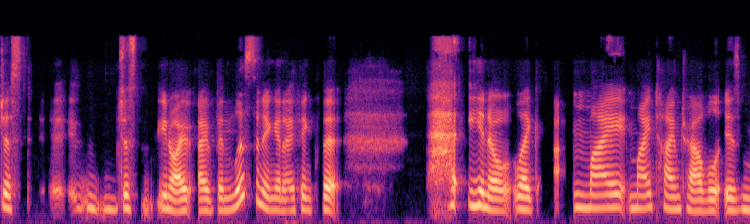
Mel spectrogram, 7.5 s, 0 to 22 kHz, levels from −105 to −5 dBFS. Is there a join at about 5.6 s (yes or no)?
yes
